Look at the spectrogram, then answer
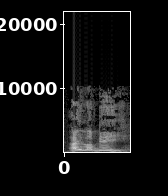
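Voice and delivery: high, slow, loud I love thee; proclaimed loud. Acted. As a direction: cry out "I love thee" with force. Repeated quote, proclaimed.

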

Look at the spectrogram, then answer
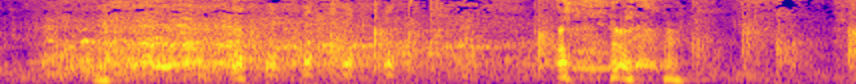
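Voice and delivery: breathy high laughter at his own joke; airy laugh. Real, not acted. Pastor laughing at his own hockey joke, airy and high. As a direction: let the laugh spill out unvoiced. After Stanley Cup joke.

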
